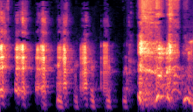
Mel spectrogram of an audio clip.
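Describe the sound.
A fit of coughing: several short, harsh coughs in quick succession, then a longer, rougher hacking burst at the end.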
